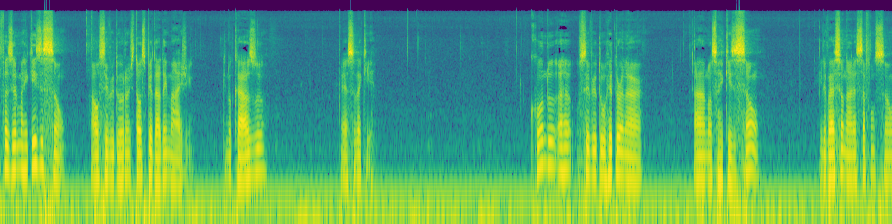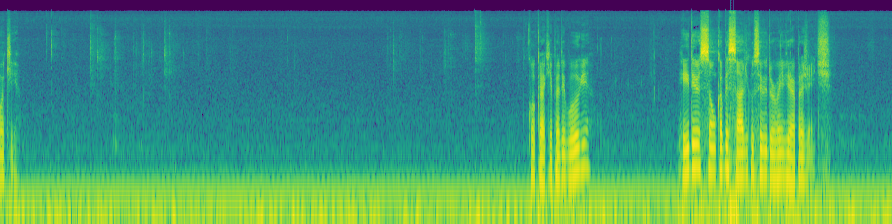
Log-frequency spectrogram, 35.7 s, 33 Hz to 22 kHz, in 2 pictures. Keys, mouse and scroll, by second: 1.7 Return, 3.8 shift+', 5.0 ctrl+v, 6.0 Left, 7.4 Home, 8.4 Up, 9.2 Up, 12.4 click, 13.6 click, 17.3 click, 18.7 click, 19.8 shift+Home, 20.3-22.0 typing, 25.3-26.2 typing, 27.3 Return, 28.5 Home, 29.2 Right, 29.5 End, 30.1 Left, 31.1 Right, 31.5 shift+Left, 33.6 shift+Right, 34.0 End.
